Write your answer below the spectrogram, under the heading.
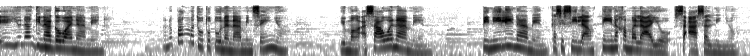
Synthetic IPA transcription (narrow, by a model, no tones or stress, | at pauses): ʔɛjʊnːɐɐŋɡɪnaːɡɐwanaːmɪn | ʔɐnopɐŋmɐt̪uːt̪ʊt̪uːnɐnːaːmɪnsɐʔɪɲjo̞ | jʊŋmɐŋa̰ʔɐsaːwɐnaːmɪn | pɪniːlinaːmɪnkɐsɛsɪlaʔɐŋpiːnɐkɐmɐlaːjo̞sɐʔaːsɐlnɪɲo̞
